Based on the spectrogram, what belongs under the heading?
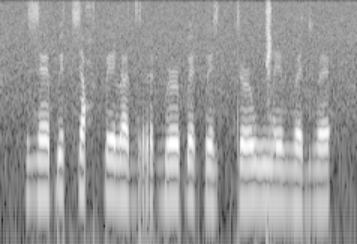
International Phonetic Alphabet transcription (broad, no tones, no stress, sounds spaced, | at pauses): z ɛ ɓ ɪ t͡s ɪ ħ k͡p e l ɐ d r ɐ ɡ͡b ə˞ ɓ ɛ k͡p ɪ z tː ə˞ w ŋ͡ǁ e v ɛ d v ɛ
